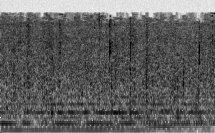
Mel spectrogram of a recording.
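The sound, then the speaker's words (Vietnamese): Rain falling outdoors, a steady, dense hiss of drops with faint scattered patters, holding at an even level throughout. “vì bây giờ trời mưa cũng đang dần nặng hạt”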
